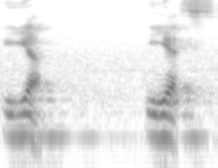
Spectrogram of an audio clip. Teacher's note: Passage इतना ज़्यादा wide है कि कोई फ्रिक्शन यहाँ पर नहीं हो रही है, काफ़ी ज़्यादा फ्री पैसेज जो है एयर को अवेलेबल है। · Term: अप्रॉक्सीमेट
